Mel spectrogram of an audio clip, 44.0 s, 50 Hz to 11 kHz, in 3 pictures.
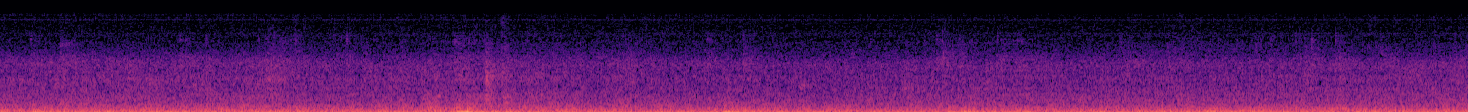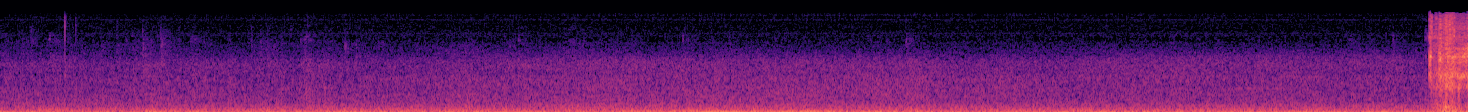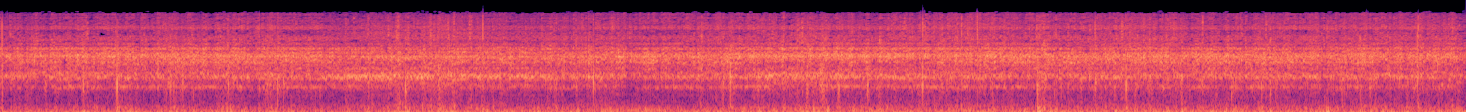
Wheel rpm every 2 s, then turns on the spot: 0, 0, 0, 0, 0, 0, 0, 0, 0, 0, 0, 0, 0, 0, 30, 70, 70, 70, 70, 70, 70, 60.
none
